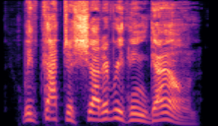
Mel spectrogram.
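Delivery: high, loud voice with near-manic urgency. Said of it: "his voice nearly manic".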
